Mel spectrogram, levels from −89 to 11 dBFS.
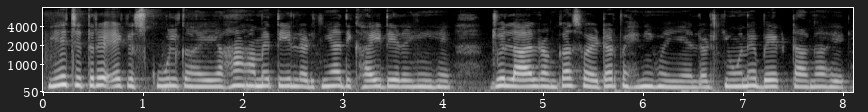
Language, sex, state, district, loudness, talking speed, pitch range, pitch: Hindi, female, Haryana, Jhajjar, -16 LUFS, 200 wpm, 220-250 Hz, 235 Hz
